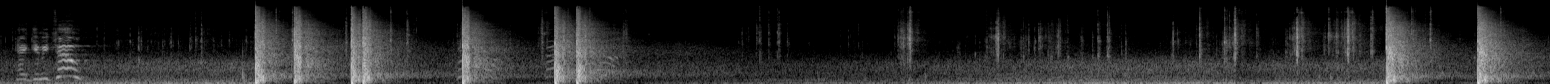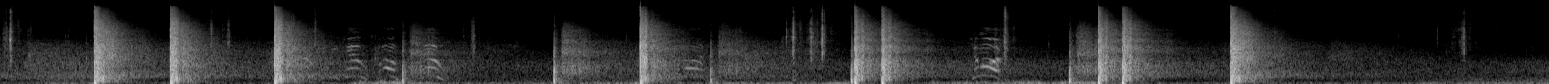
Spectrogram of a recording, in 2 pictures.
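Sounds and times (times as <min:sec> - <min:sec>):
shotgun shots echoing: 0:02.5 - 0:06.5, 0:13.8 - 0:15.5, 0:16.4 - 0:18.9, 0:21.0 - 0:23.2, 0:24.0 - 0:24.8, 0:26.2 - 0:28.6.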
